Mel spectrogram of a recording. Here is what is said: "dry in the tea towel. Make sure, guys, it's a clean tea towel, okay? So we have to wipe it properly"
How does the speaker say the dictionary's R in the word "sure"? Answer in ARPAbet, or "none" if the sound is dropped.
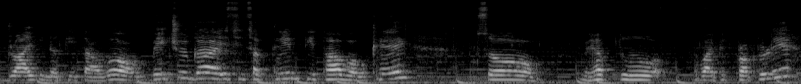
L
